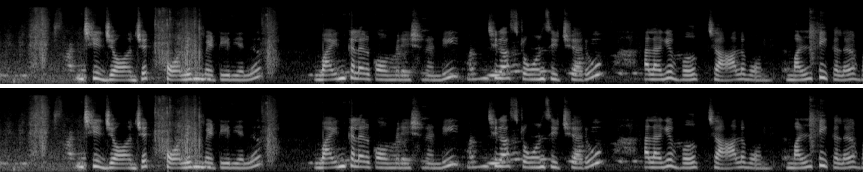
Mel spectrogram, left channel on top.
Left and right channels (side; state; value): both; identical; correlation 1.00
